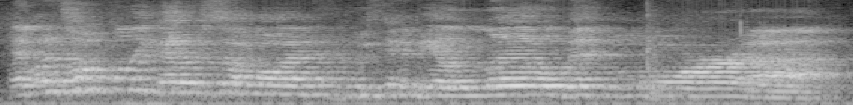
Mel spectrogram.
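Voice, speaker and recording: A man's voice: high-pitched, moderate pace. A man working as a flea circus showman, giving theatrical, mock-grand patter with playful asides to a live audience. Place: live show space, heard from a distance. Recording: very echoey room, distant mic, faint noise.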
